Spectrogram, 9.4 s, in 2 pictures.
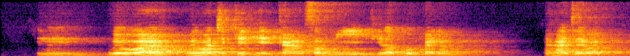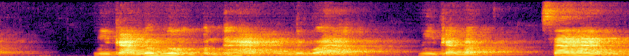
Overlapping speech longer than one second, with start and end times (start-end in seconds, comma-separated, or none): none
